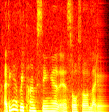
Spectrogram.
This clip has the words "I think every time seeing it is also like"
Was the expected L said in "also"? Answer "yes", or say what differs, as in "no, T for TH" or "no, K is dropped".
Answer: no, L is dropped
